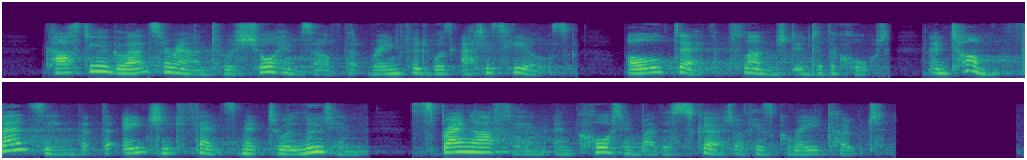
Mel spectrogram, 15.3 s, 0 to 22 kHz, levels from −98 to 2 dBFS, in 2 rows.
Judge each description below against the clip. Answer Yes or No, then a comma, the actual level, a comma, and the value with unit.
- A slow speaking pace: No, average, 170 wpm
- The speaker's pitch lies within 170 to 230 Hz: Yes, medium, 185 Hz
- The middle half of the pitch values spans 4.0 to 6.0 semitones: Yes, average, 4.9 semitones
